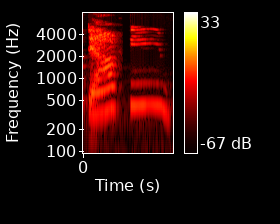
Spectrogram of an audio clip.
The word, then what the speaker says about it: Daphi: Daffy. But Daffy. D A F Y. D A P H. Y. They pronounced the same.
